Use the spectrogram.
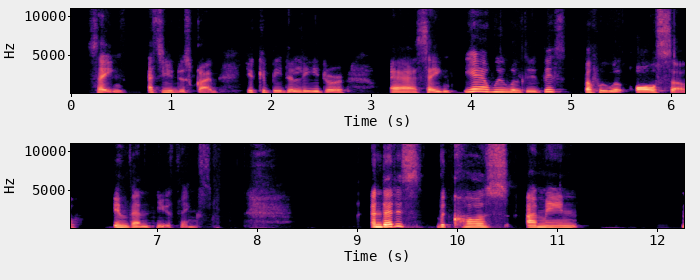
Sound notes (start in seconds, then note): none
